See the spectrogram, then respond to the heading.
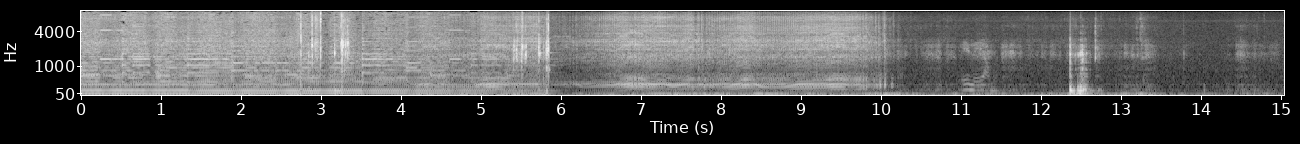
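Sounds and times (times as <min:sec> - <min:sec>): background music: 0:00.0 - 0:07.1
motorcycle engine revving: 0:00.0 - 0:10.9.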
